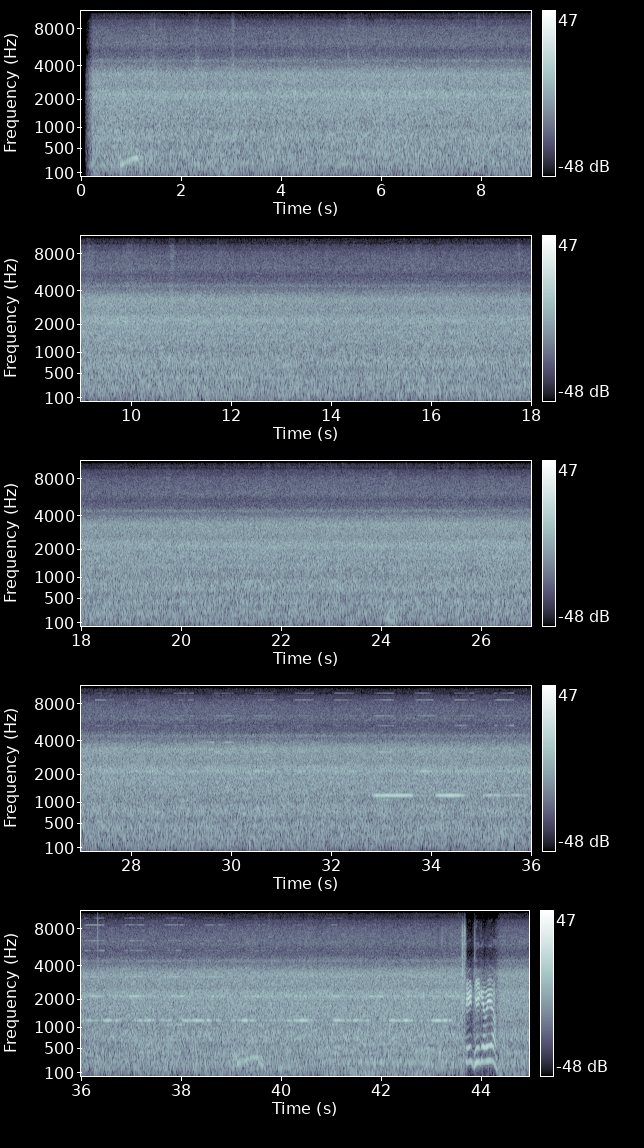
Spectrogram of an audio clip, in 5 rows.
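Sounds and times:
forklift reversing alarm beeping: 27.0 - 43.7.

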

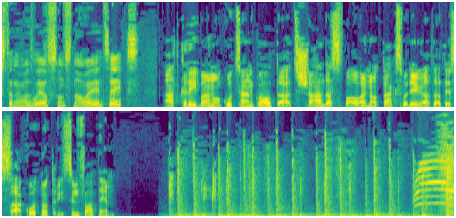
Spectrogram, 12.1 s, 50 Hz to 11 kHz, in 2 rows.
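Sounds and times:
jingle music with drum beat: 8.2 - 12.0
cartoon cat meow effect: 11.5 - 12.0.

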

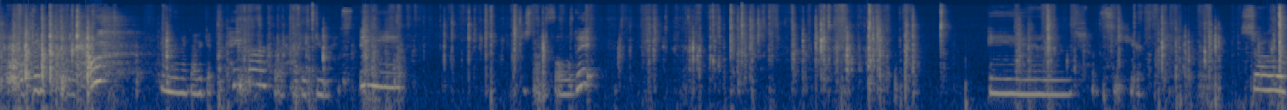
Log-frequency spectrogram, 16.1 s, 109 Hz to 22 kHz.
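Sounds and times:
paper crinkling and rustling: 0.0 - 1.2, 2.0 - 11.9, 12.5 - 16.0.

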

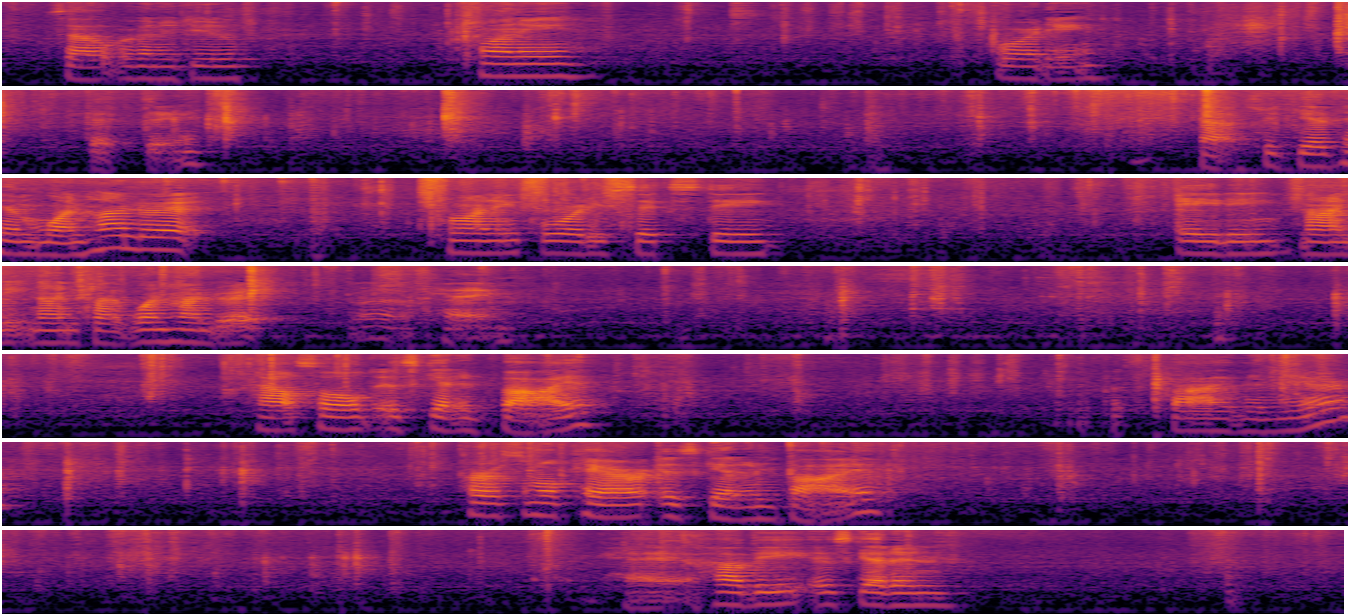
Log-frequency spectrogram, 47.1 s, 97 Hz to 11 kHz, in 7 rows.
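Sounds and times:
paper bills rustling: 1.4 - 16.7, 17.3 - 22.8, 23.4 - 28.8, 29.5 - 37.0, 37.8 - 43.3.

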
